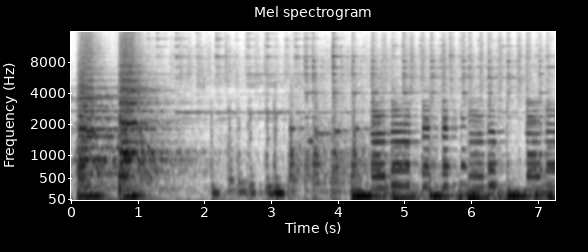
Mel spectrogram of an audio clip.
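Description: A 1967 brass band recording plays loud and full, with punchy horn chords over a steady bass line and a crash of cymbal at the start, driving along rhythmically with no voices.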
